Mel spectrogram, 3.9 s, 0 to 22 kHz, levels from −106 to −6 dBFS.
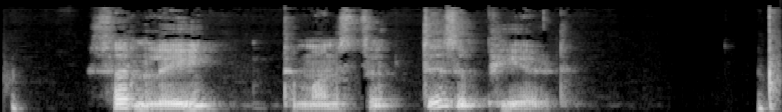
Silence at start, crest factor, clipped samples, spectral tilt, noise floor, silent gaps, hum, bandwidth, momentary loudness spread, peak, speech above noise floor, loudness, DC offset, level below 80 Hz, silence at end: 0.05 s; 22 dB; under 0.1%; -4.5 dB/octave; -88 dBFS; none; none; 16.5 kHz; 14 LU; -6 dBFS; 64 dB; -25 LUFS; under 0.1%; -62 dBFS; 0 s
